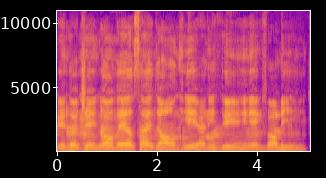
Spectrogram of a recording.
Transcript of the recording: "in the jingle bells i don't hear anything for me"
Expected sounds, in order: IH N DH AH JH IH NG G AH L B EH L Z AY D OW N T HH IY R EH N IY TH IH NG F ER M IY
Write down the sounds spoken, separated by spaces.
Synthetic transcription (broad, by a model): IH N DH AH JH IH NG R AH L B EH L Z AY D OW N T HH IY R EH N IY TH IH NG F ER M IY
